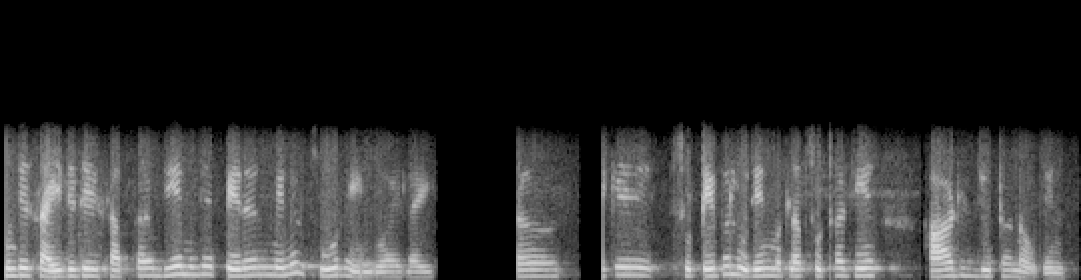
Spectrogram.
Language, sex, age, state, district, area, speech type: Sindhi, female, 45-60, Delhi, South Delhi, urban, conversation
